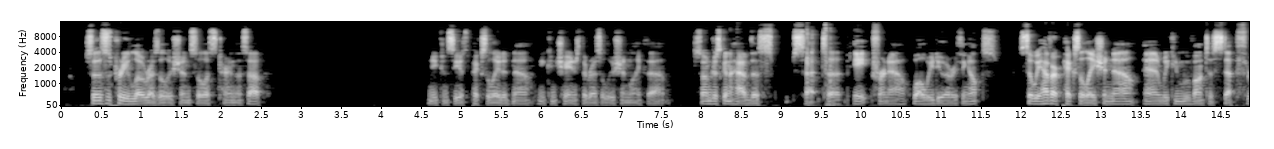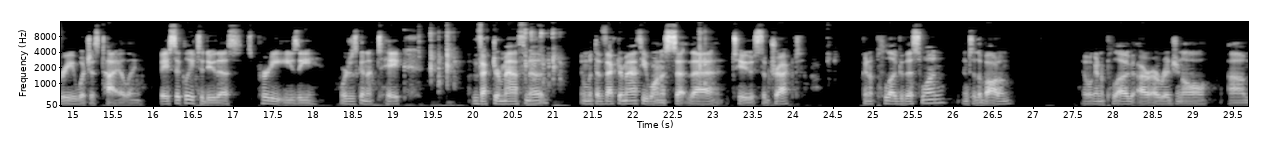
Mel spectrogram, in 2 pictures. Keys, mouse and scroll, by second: 0.5 scroll up 4, 0.9 middle click, 2.0 middle click, 2.9 click, 8.4 click, 11.8 middle click, 13.0 middle click, 15.8 scroll up 3, 15.9 middle click, 16.4 scroll down 4, 16.6 middle click, 17.8 click, 18.2 middle click, 18.2 scroll up 4, 18.2 g, 18.5 click, 18.8 middle click, 19.2 click, 19.5 shift+a, 21.2 click, 22.0 click, 23.9 middle click, 24.2-24.9 scroll down 3, 24.9-25.8 scroll up 3, 26.0 click, 27.6 middle click, 28.1 middle click, 28.5-29.0 scroll down 1, 29.3 click.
